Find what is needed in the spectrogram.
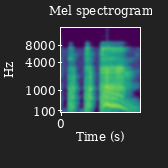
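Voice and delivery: deliberate throat clearing; a loud prince clearing his throat before speaking; clears throat. Acted. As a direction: ahem before the vows. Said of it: "clears his voice".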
